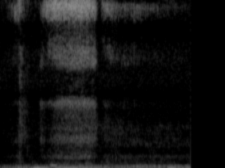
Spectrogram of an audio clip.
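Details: Sleeping, dreaming pet dog snoring: a low, rumbling, breathy snore drawn out for nearly three seconds, with a faint steady high-pitched electronic whine in the background before the sound cuts off.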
